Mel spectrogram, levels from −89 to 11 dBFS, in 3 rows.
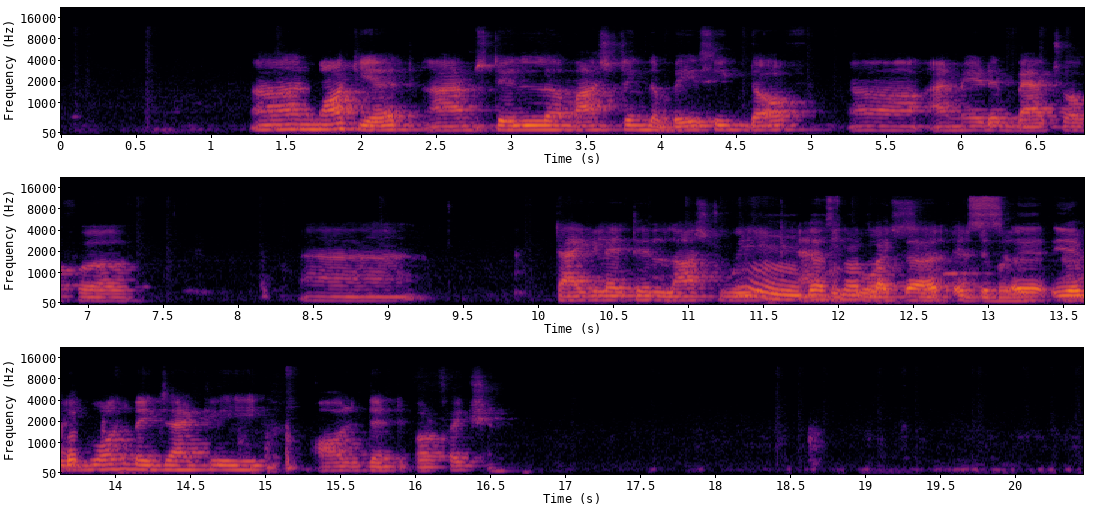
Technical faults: none

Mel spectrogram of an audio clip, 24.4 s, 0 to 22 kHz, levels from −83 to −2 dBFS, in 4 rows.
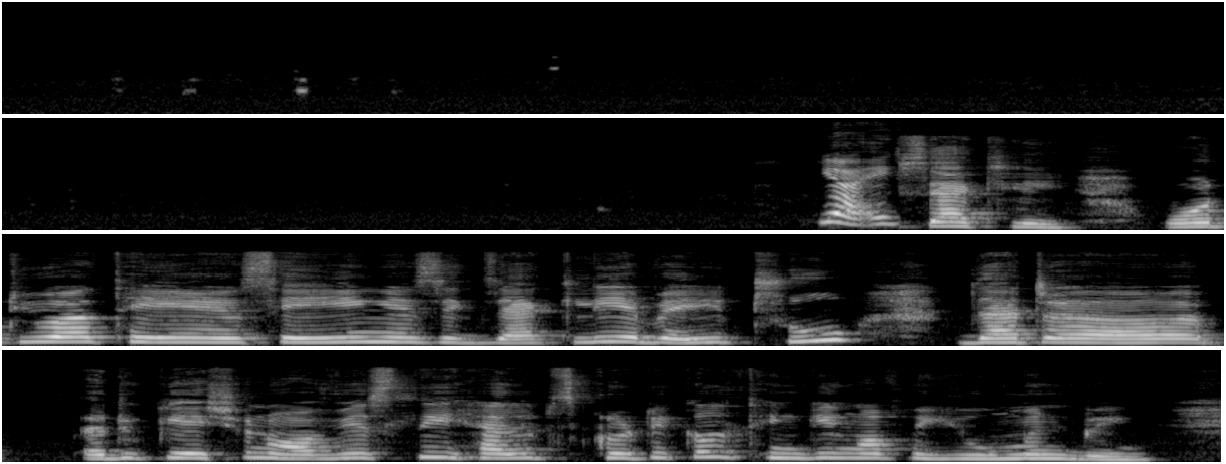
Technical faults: section at the wrong speed

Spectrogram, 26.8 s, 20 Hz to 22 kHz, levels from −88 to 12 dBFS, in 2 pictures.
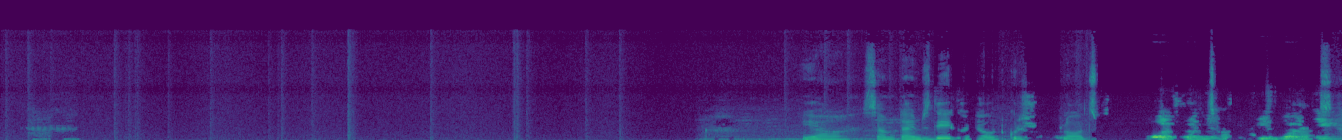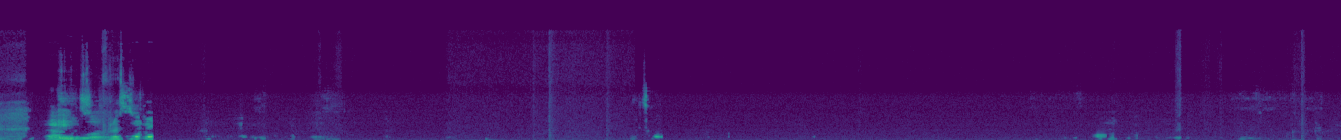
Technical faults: other side's voice leaking through; speech suppressed in double talk; background gated by the echo canceller

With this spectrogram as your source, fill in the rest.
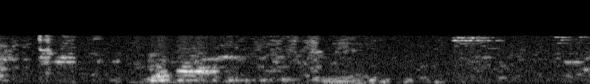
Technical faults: noise suppressor artifacts; speech cut by the noise suppressor

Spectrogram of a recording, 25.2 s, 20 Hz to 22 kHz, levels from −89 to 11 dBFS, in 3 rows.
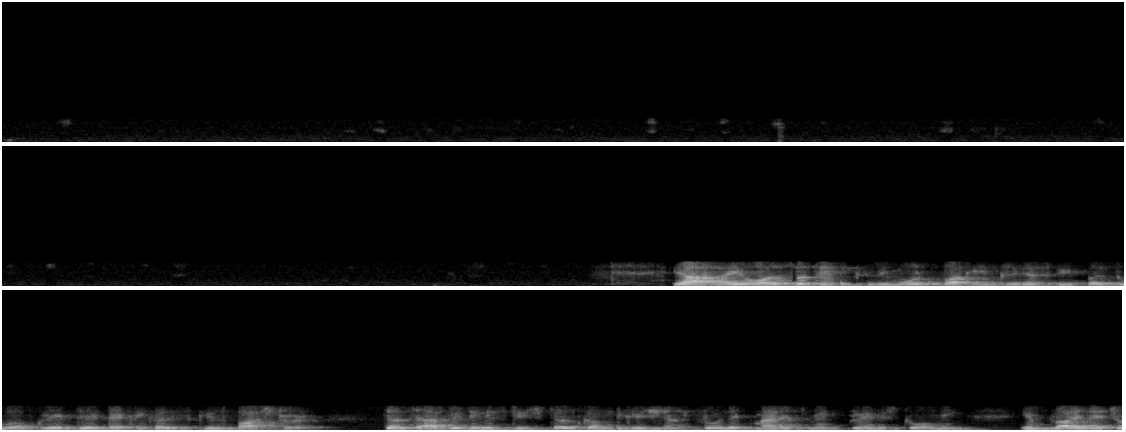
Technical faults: GSM full-rate codec; lost GSM frames

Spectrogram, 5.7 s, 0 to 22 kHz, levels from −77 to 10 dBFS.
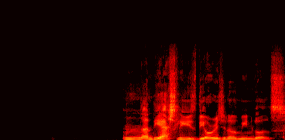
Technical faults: none

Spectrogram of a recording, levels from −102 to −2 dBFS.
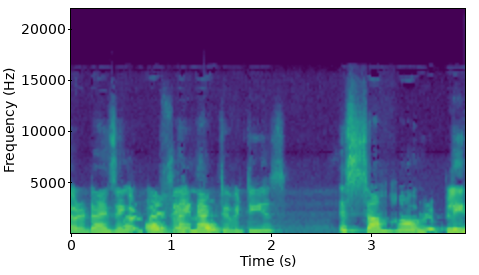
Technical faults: echo leak

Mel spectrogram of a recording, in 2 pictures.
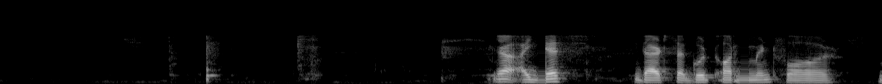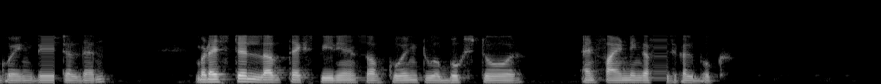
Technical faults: packet loss with last packet repeated

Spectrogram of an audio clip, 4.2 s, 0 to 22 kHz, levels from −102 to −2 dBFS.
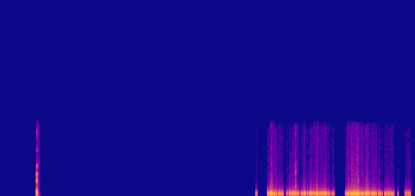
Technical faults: speech suppressed in double talk

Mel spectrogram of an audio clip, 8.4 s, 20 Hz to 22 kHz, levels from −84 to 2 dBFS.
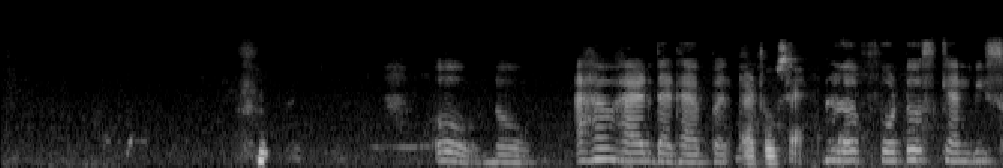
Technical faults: echo leak; speech suppressed in double talk

